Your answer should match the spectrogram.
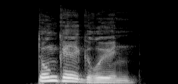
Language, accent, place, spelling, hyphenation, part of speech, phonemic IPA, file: German, Germany, Berlin, dunkelgrün, dun‧kel‧grün, adjective, /ˈdʊŋkəlˌɡʁyːn/, De-dunkelgrün.ogg
- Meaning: dark green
